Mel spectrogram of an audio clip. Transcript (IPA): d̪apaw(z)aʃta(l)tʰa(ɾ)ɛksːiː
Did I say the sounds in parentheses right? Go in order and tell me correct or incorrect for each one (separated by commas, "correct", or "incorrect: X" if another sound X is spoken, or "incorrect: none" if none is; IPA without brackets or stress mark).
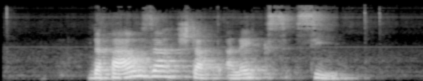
correct, incorrect: none, incorrect: l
